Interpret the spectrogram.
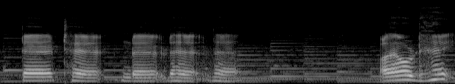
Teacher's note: ये मूर्धा का स्पर्श करते हैं।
